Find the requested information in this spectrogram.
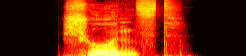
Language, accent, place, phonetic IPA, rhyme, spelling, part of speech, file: German, Germany, Berlin, [ʃoːnst], -oːnst, schonst, verb, De-schonst.ogg
- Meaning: second-person singular present of schonen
